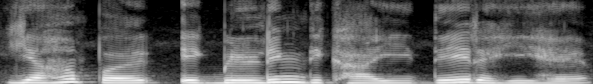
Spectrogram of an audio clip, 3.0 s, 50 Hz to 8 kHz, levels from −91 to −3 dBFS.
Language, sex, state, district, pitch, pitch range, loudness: Hindi, female, Himachal Pradesh, Shimla, 220 Hz, 200-230 Hz, -13 LUFS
